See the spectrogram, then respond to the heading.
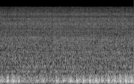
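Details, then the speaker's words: Honda Vario 110 carburetor scooter being checked for lost ignition: the engine keeps a steady, even idle with no misses while the yellow and white spool wires are unplugged. Normal idle. "Kabel warna kuning sama putih kita cabut. Mesin masih hidup, ya kan?"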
